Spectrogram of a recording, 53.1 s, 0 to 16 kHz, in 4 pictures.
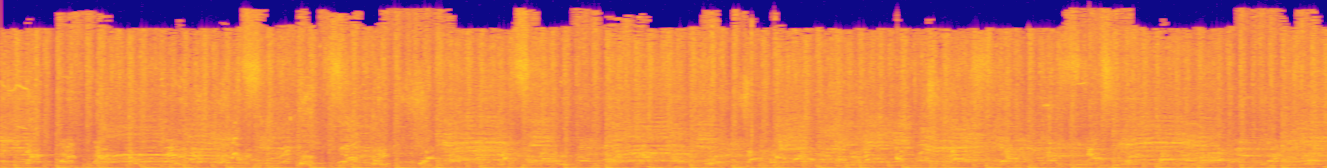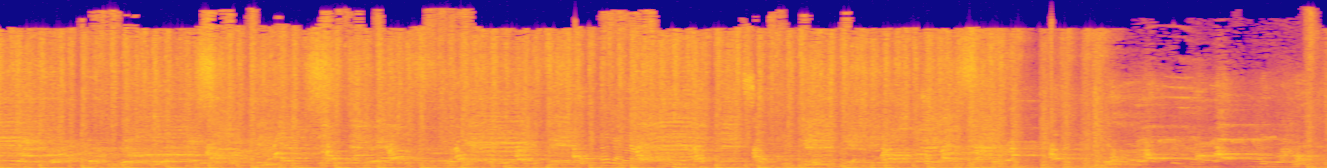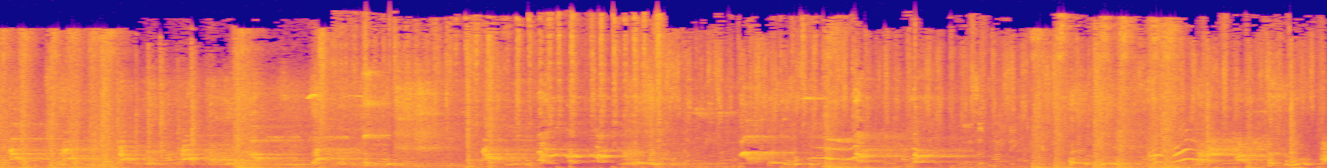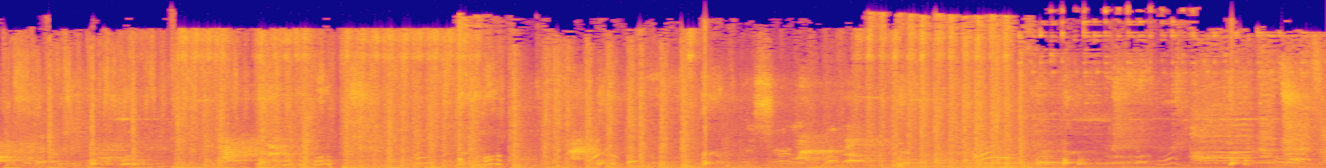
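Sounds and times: music soundtrack: 0.0 - 24.4
dogs barking: 0.0 - 53.0.

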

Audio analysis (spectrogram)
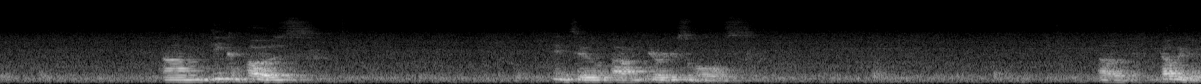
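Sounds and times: faint room hiss and hum: 0.0 - 12.0.

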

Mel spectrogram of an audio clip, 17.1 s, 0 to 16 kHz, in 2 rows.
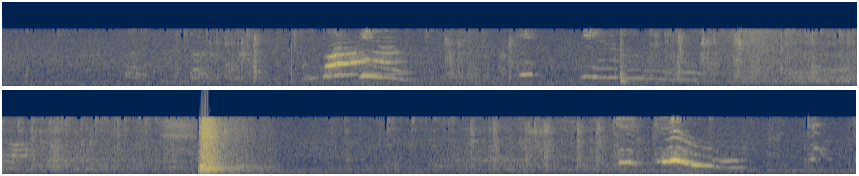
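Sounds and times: bicycle rattling on concrete: 0.0 - 17.0
child's voice: 3.0 - 4.2, 5.0 - 7.1, 8.4 - 8.9, 14.6 - 16.0, 16.6 - 16.9
loud bang: 10.5 - 11.4.

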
